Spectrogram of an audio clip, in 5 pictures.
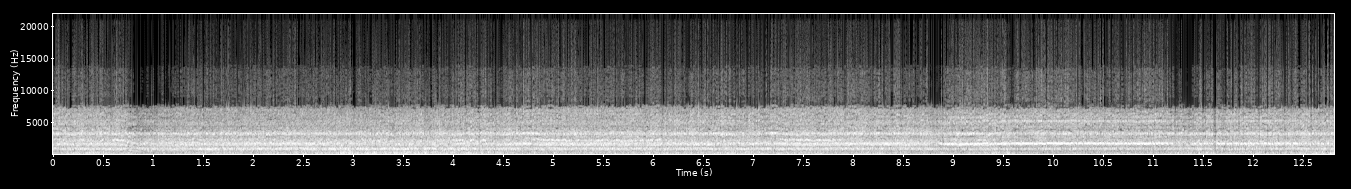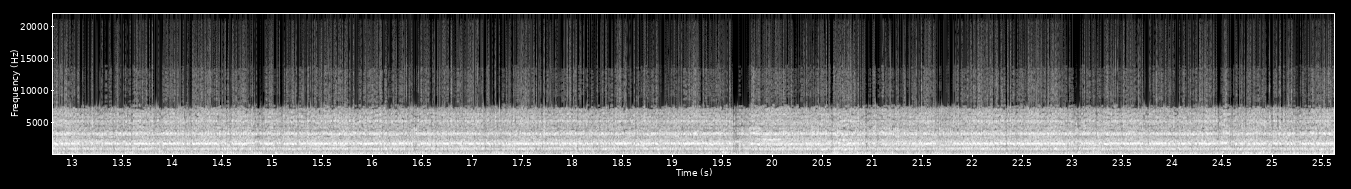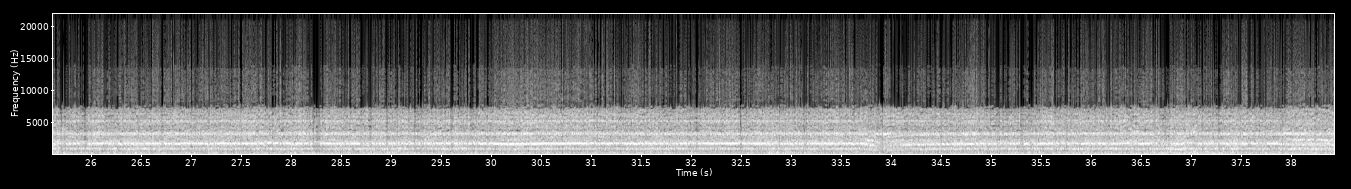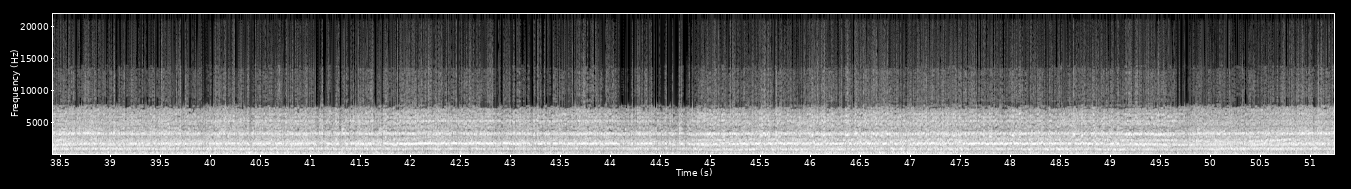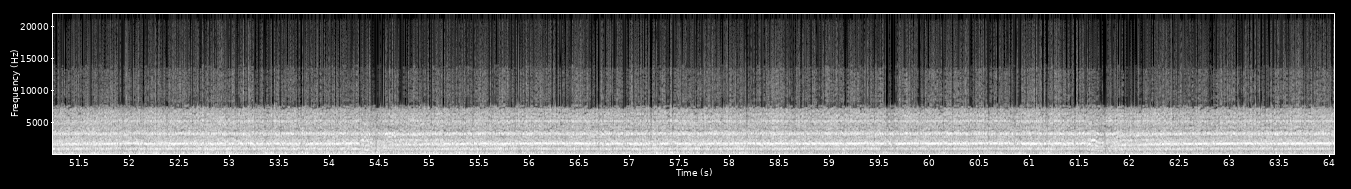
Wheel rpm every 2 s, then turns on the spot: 190, 190, 220, 220, 230, 230, 230, 230, 230, 230, 230, 230, 230, 230, 230, 230, 230, 220, 230, 230, 230, 230, 220, 200, 200, 220, 230, 210, 240, 230, 230, 220.
none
